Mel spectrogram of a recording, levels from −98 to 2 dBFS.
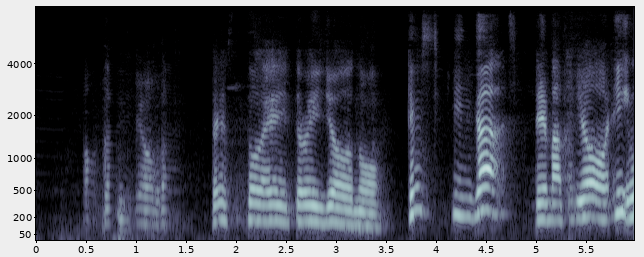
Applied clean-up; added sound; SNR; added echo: neural mask model DeepFilterNet 3.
